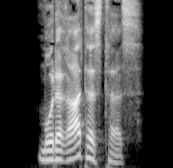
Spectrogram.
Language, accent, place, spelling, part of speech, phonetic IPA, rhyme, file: German, Germany, Berlin, moderatestes, adjective, [modeˈʁaːtəstəs], -aːtəstəs, De-moderatestes.ogg
- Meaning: strong/mixed nominative/accusative neuter singular superlative degree of moderat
